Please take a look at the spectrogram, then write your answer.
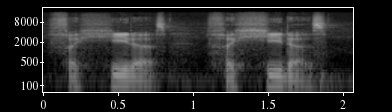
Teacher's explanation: stressing the second syllable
